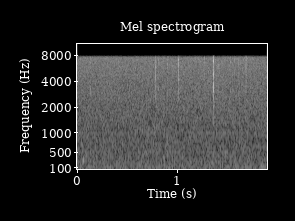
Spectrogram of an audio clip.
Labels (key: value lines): label: ambient
recorder: HydroMoth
